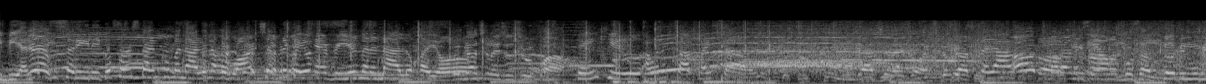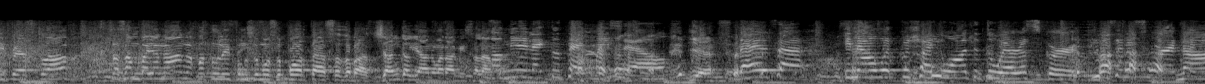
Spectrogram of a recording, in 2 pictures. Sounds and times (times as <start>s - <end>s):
Music: 0.0s - 24.1s.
